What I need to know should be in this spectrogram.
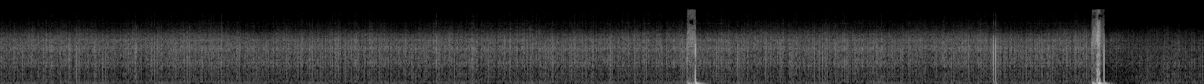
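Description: Water rushes and fizzes close by.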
